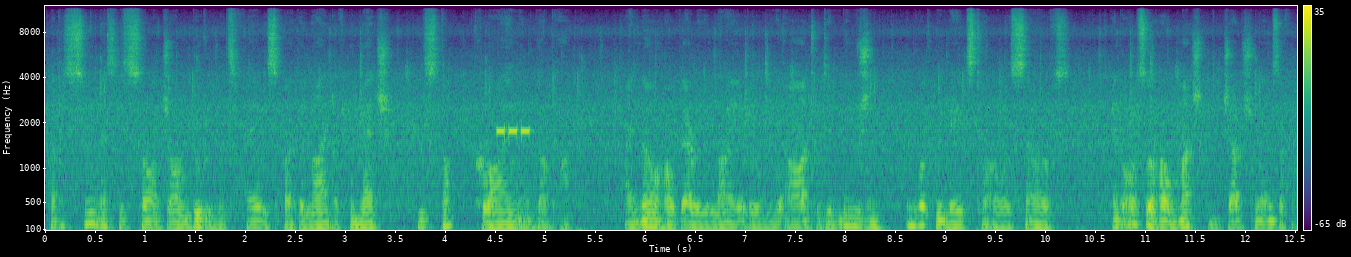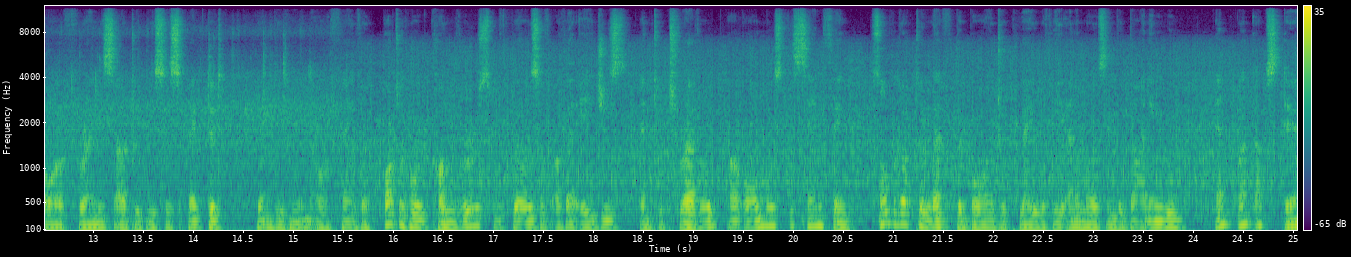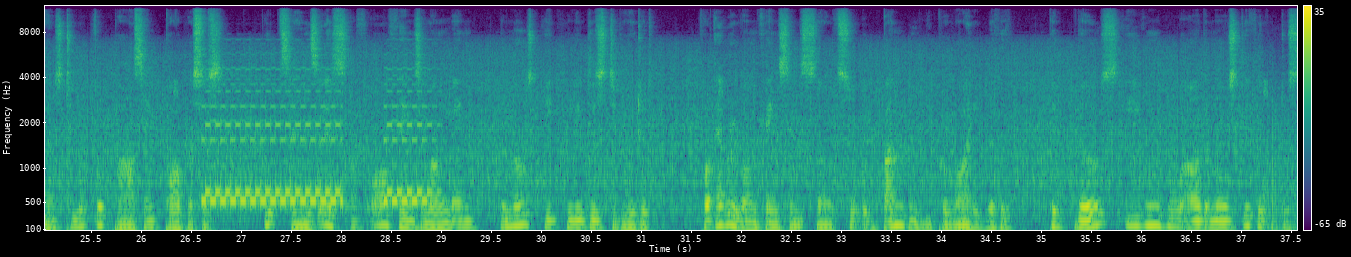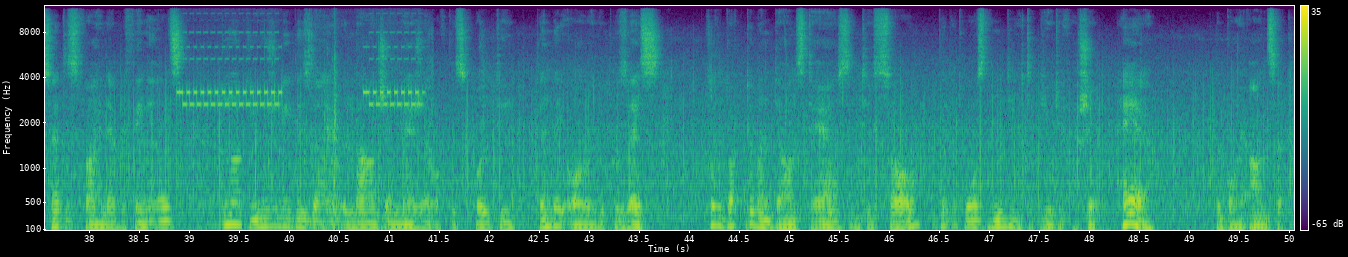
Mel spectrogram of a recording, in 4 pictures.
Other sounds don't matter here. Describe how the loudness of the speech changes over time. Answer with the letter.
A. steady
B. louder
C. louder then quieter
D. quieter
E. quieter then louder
A.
